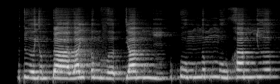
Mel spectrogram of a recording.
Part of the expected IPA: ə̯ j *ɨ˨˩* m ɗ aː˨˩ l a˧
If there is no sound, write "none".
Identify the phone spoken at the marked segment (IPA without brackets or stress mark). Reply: ə˨˩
